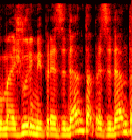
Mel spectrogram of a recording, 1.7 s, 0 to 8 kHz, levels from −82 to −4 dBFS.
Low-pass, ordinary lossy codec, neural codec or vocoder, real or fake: 7.2 kHz; MP3, 64 kbps; none; real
